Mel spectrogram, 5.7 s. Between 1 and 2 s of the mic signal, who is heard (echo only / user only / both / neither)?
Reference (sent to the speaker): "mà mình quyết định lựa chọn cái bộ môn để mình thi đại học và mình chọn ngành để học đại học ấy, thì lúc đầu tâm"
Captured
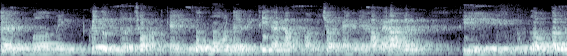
echo only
